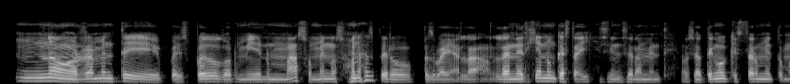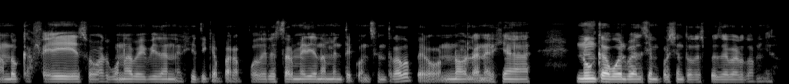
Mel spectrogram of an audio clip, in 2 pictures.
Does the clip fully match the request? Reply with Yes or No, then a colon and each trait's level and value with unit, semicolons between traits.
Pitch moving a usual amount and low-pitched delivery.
No: narrow, 1.9 semitones; low, 125 Hz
